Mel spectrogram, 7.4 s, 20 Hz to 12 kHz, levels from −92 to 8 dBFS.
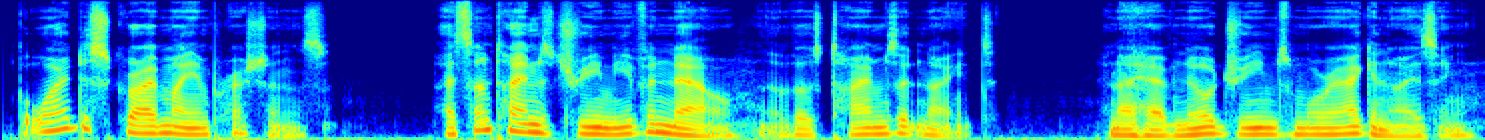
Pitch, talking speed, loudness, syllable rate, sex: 120 Hz, 180 wpm, -20 LUFS, 5.7 syllables/s, male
